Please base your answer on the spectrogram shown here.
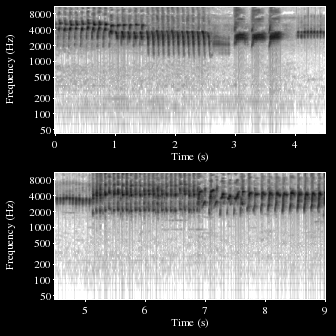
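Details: Atlantic canary singing lovebird-imitation song, Klaten, Indonesia: a sustained fast trill dropping in pitch, two short loud harsh blasts, a level rattle, then a long vigorous chattering trill with buzzy overtones.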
